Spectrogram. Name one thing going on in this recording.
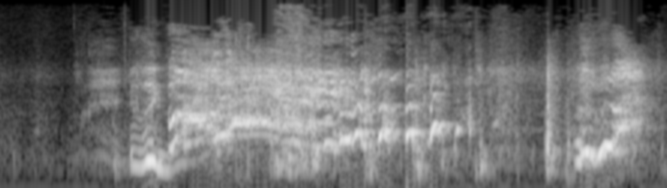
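Teenage girls laugh and shriek loudly close by.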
